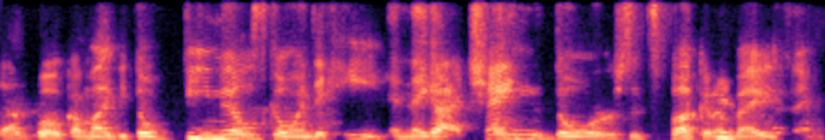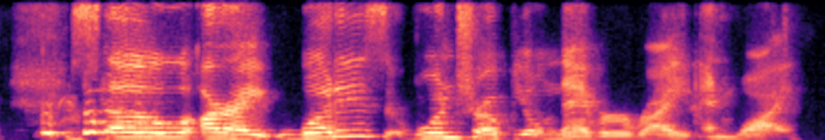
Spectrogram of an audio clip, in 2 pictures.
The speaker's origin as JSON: {"language": "English", "region": "the Bible Belt", "country": "United States", "said": "I come from the Bible Belt"}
